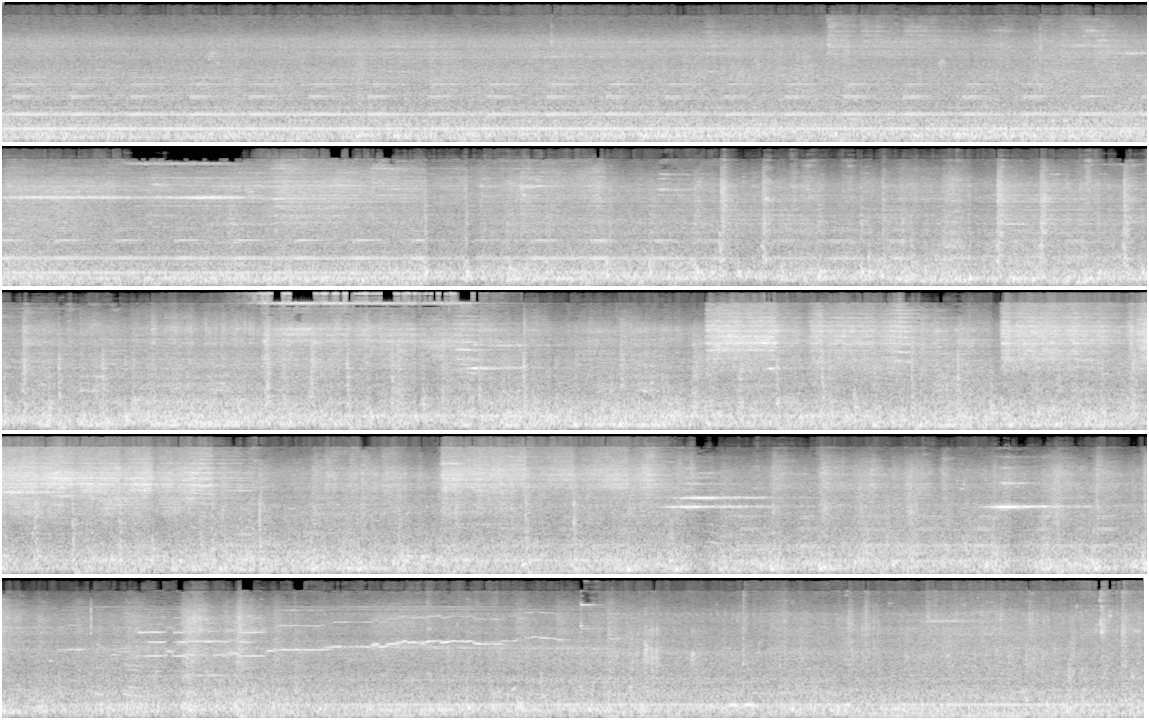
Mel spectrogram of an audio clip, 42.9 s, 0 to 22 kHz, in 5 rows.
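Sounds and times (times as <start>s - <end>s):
train wheels clacking on rail joints: 1.4s - 42.9s
high-pitched wheel squeal: 8.0s - 11.7s, 19.1s - 21.2s, 30.7s - 31.6s, 33.1s - 34.1s, 34.7s - 39.3s.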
